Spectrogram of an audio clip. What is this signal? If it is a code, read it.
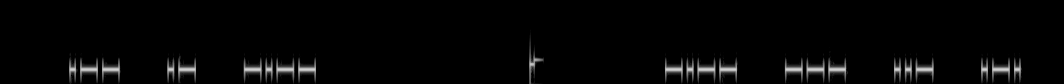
Morse code, heard as a keyed tone, about 22 wpm, spaced as for 12 wpm, 700 Hz. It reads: WAY YOUR
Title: 3x Character Spacing - Top 100 Words - 22wpm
